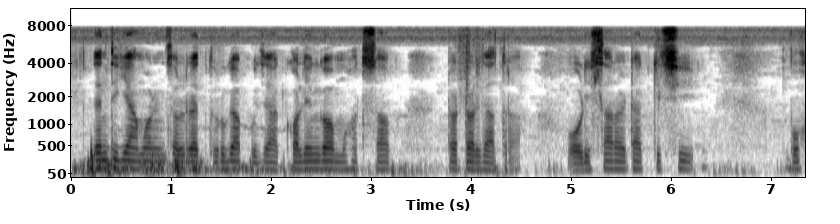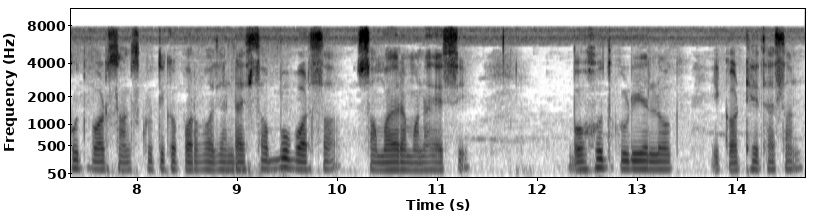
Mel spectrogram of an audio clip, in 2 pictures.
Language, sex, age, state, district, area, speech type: Odia, male, 18-30, Odisha, Subarnapur, urban, spontaneous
